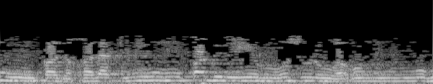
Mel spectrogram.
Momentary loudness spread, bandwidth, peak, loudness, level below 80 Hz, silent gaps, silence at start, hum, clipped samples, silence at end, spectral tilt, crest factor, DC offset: 3 LU; 4 kHz; -4 dBFS; -17 LUFS; -32 dBFS; none; 0 s; none; under 0.1%; 0 s; -7 dB/octave; 12 dB; under 0.1%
